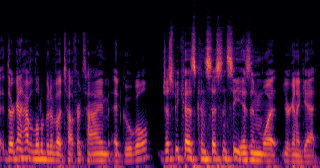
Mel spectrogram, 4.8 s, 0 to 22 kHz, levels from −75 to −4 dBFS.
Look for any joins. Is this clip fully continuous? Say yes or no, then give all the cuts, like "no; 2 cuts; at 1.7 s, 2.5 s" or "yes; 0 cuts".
no; 1 cut; at 2.3 s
